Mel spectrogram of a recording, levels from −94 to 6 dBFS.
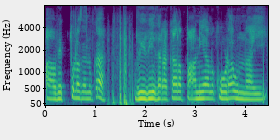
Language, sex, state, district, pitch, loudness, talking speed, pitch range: Telugu, male, Telangana, Hyderabad, 200 Hz, -15 LUFS, 105 wpm, 190-210 Hz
